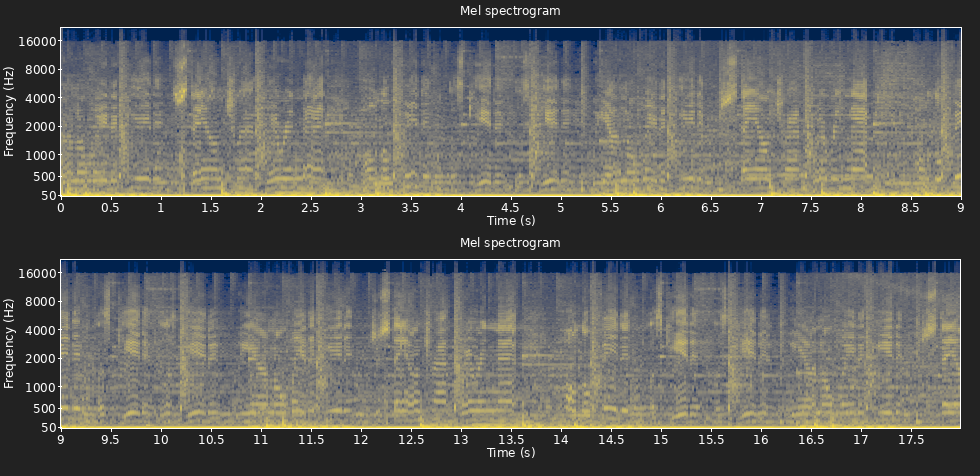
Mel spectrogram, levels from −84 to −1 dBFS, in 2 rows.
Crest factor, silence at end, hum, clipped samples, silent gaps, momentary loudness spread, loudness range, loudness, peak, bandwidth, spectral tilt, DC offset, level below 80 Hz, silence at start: 18 dB; 0 s; none; 3%; none; 5 LU; 2 LU; -15 LUFS; 0 dBFS; 16.5 kHz; -3 dB/octave; 60%; -18 dBFS; 0 s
